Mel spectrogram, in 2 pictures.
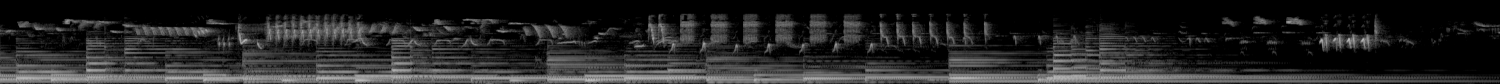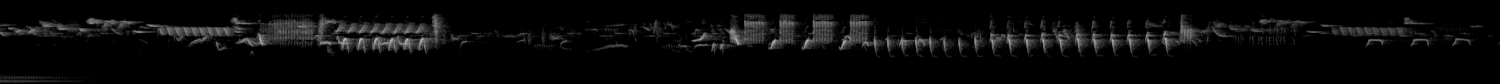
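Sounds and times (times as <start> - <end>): birds singing and trilling: 0.0 - 30.0.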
